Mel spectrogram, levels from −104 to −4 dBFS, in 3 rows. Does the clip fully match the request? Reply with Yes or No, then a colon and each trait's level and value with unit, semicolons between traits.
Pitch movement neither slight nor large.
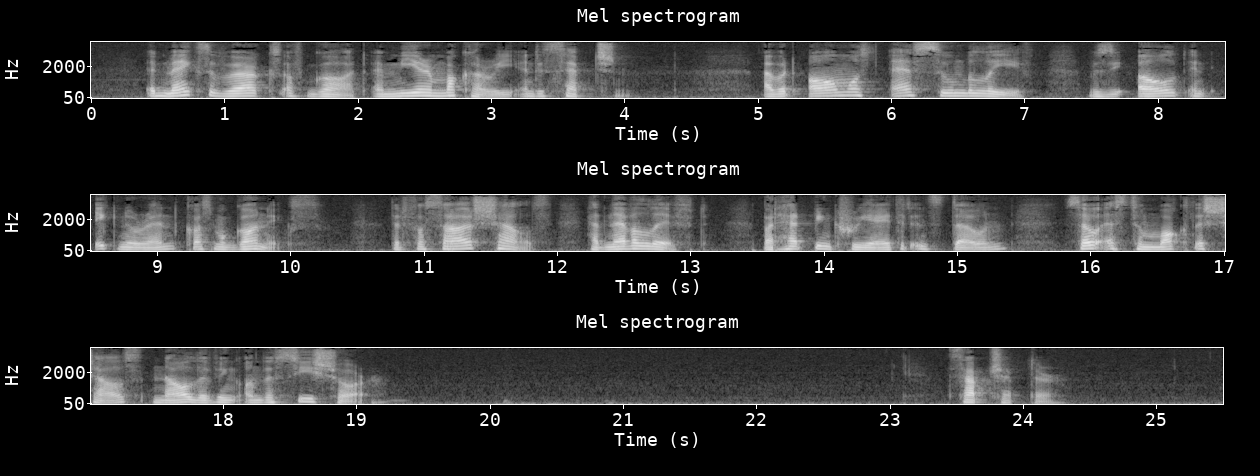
Yes: average, 3.9 semitones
